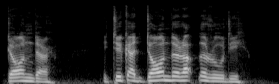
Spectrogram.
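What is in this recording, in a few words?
daunder: he took a daunder up the roadie, Cromarty Fishertoun dialect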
